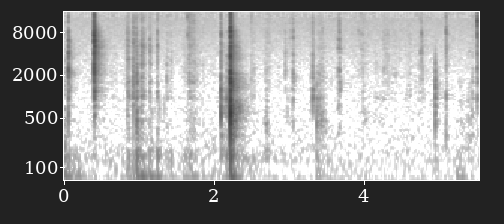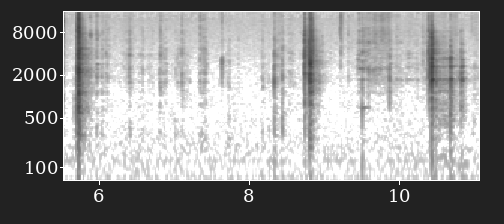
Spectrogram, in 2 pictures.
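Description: Zune case being pried open with a plastic pry tool: the clips holding the back shell snap loose as sharp clicks a few seconds apart, with light scraping of the tool along the seam between them. A quick cluster of clicks near the end comes as the case comes apart.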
